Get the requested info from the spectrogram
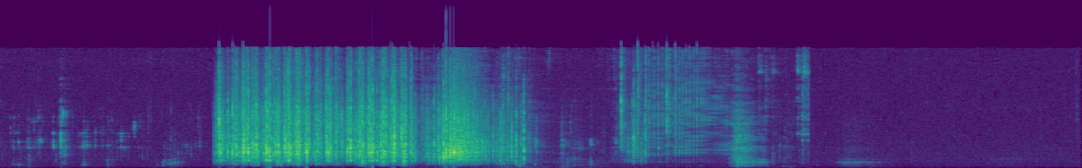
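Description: Tiny hard Nerds candies rattling out of their box into a hand: a dense, loud rattle for about three seconds, then a few smaller rattles and rustles.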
